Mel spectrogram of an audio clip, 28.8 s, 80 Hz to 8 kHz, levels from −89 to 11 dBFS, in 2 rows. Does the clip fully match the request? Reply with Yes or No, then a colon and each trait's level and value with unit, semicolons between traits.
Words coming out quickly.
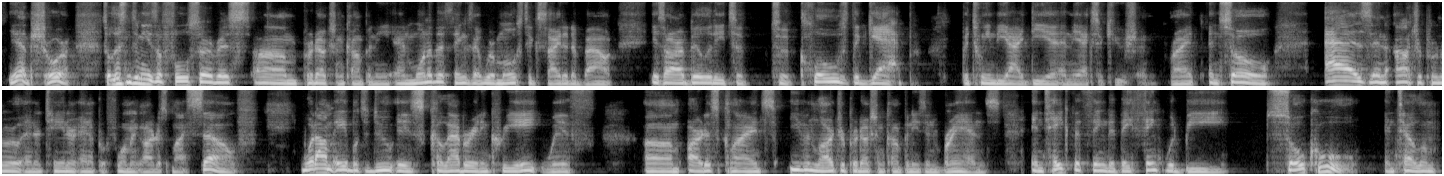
No: average, 170 wpm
